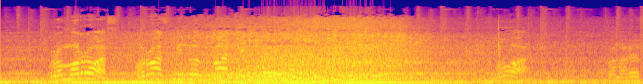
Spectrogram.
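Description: A road vehicle passing close by, its noise swelling to a peak about three seconds in and fading away again, over background music with a steady low note and a few short vocal sounds.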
